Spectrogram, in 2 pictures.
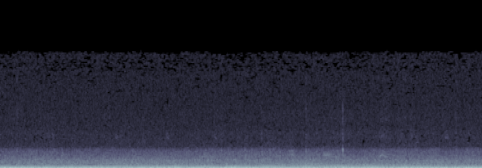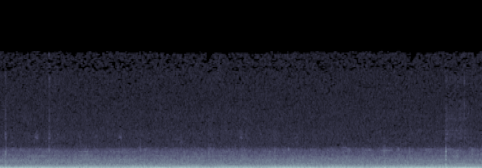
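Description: Steady low outdoor background rumble, even in level and with no distinct knocks or calls standing out.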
